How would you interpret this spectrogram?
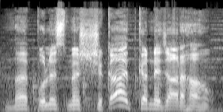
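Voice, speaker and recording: A man's voice: medium pitch, lively intonation, normal speed, fairly bright tone, faint music behind, close to an everyday voice. A man playing a principled old village father in a story, speaking earnestly and emphatically. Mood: indignant, defiant. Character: worried, principled old village father, indignant when threatened. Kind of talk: Hindi audio story dramatic acting.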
